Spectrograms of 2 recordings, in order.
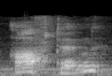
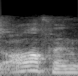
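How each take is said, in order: First: The T sound is clearly pronounced. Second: The T sound is left silent. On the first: The speaker calls it wrong. "emphasizing the T" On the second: The speaker calls it right. "The correct way is often with the T being, being silent"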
